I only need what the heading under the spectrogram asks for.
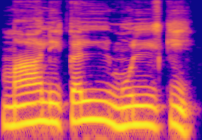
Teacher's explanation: مالک الملکی، اب ما پہ مد سریب الف کا قائم مقام ہے، یاد رکھیے گا ماں کی ساؤنڈ نہیں آنی چاہیے، ما کھلے منہ کے ساتھ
